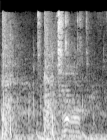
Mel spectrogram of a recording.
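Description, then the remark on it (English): A few sharp gunshots crack out at irregular intervals, each a brief loud bang, while a voice calls out between them over a constant noisy background. “Oh, those are gunshots down there.”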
